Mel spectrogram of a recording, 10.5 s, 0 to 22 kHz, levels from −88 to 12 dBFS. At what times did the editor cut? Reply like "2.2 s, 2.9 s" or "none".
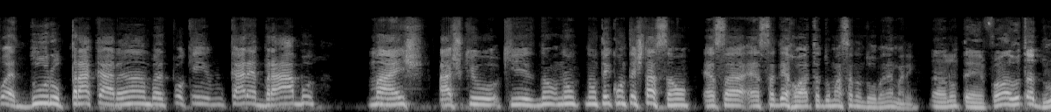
4.3 s, 7.0 s, 9.2 s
